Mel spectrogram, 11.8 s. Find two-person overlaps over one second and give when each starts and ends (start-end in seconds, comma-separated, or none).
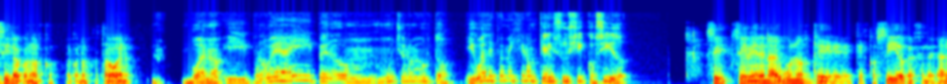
none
